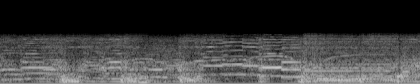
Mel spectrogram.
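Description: Live rock band with electric guitars: a guitar-led break where the bass and drums drop back, with bent lead notes, before the full band comes back in about three seconds in.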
